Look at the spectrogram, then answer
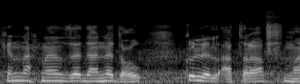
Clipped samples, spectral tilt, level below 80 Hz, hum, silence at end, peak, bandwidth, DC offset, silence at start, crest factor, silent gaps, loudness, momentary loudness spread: under 0.1%; -7.5 dB/octave; -50 dBFS; none; 0 s; -10 dBFS; 10.5 kHz; under 0.1%; 0 s; 14 dB; none; -24 LUFS; 7 LU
